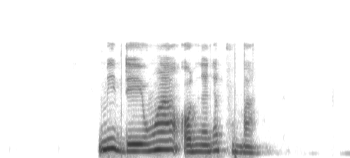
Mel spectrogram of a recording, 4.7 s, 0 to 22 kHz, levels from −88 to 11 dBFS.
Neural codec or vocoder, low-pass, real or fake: codec, 16 kHz, 4 kbps, X-Codec, HuBERT features, trained on LibriSpeech; 7.2 kHz; fake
